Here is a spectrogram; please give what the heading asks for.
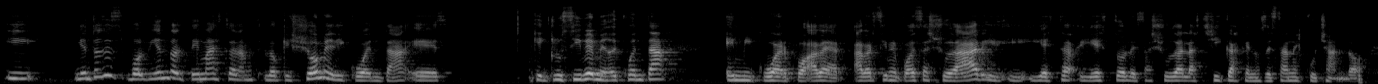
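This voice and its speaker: A woman's voice: mid-range voice, normal speed. A woman in her forties hosting a casual podcast chat, talking reflectively and dropping English fillers into her Spanish. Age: 40s. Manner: chatty and reflective, many restarts. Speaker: podcast host.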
